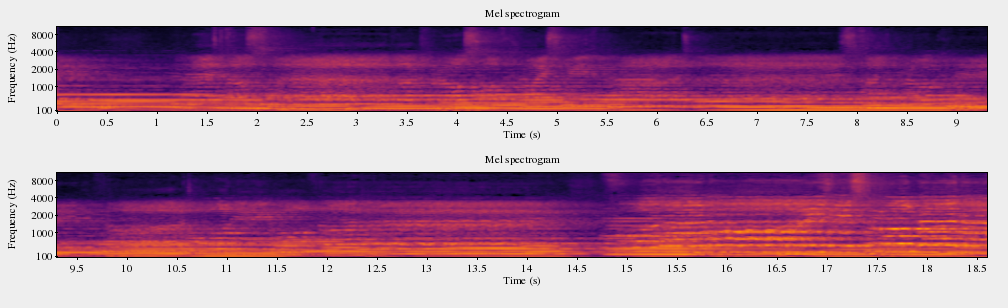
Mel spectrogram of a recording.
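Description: Choral music: a choir singing slow, sustained chords. It breaks off briefly near the end, then comes back louder.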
